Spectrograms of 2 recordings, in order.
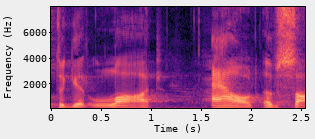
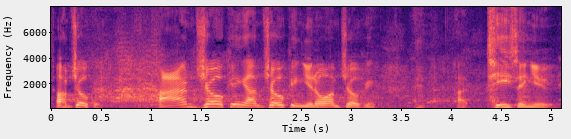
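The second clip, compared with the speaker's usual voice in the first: raised, laughing backpedal; laughing retraction; 4 semitones higher than usual. Real, not acted. Preacher takes back a Democrat joke to the congregation, laughing. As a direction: protest through laughter that it was only a joke.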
